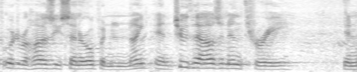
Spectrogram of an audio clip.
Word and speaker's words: Udvar-Hazy: Udvar-Hazy Center.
